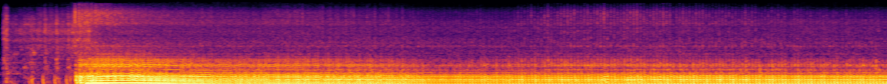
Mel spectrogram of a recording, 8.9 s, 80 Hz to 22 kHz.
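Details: 2012 Chevy Equinox starting and idling with a loud, raspy, fast-pulsing rumble from a cracked exhaust pipe behind the passenger door area, before a temporary fix.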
